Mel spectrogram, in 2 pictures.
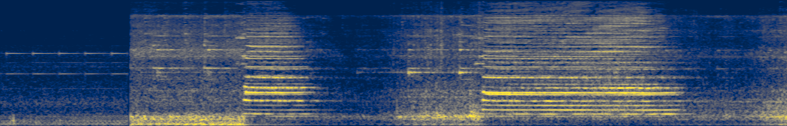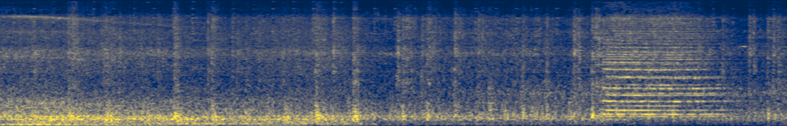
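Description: A freight train's diesel locomotive air horn sounds a short blast, then a long blast, as it approaches a grade crossing: the crossing warning signal. Then comes the steady rumble and clacking of tank cars rolling past, and the horn sounds again near the end.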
